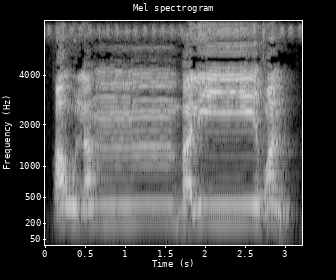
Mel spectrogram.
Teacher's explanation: इकलाब हो रहा है 2 ज़बर की तनवीन के बाद बा हरफे इकलाब में से आ रहा है तो यहाँ पे इख्फा करें यानी गुन्ना करके पढ़े।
